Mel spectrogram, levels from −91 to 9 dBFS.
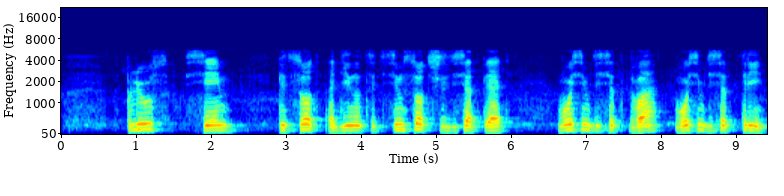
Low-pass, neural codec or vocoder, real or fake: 5.4 kHz; none; real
